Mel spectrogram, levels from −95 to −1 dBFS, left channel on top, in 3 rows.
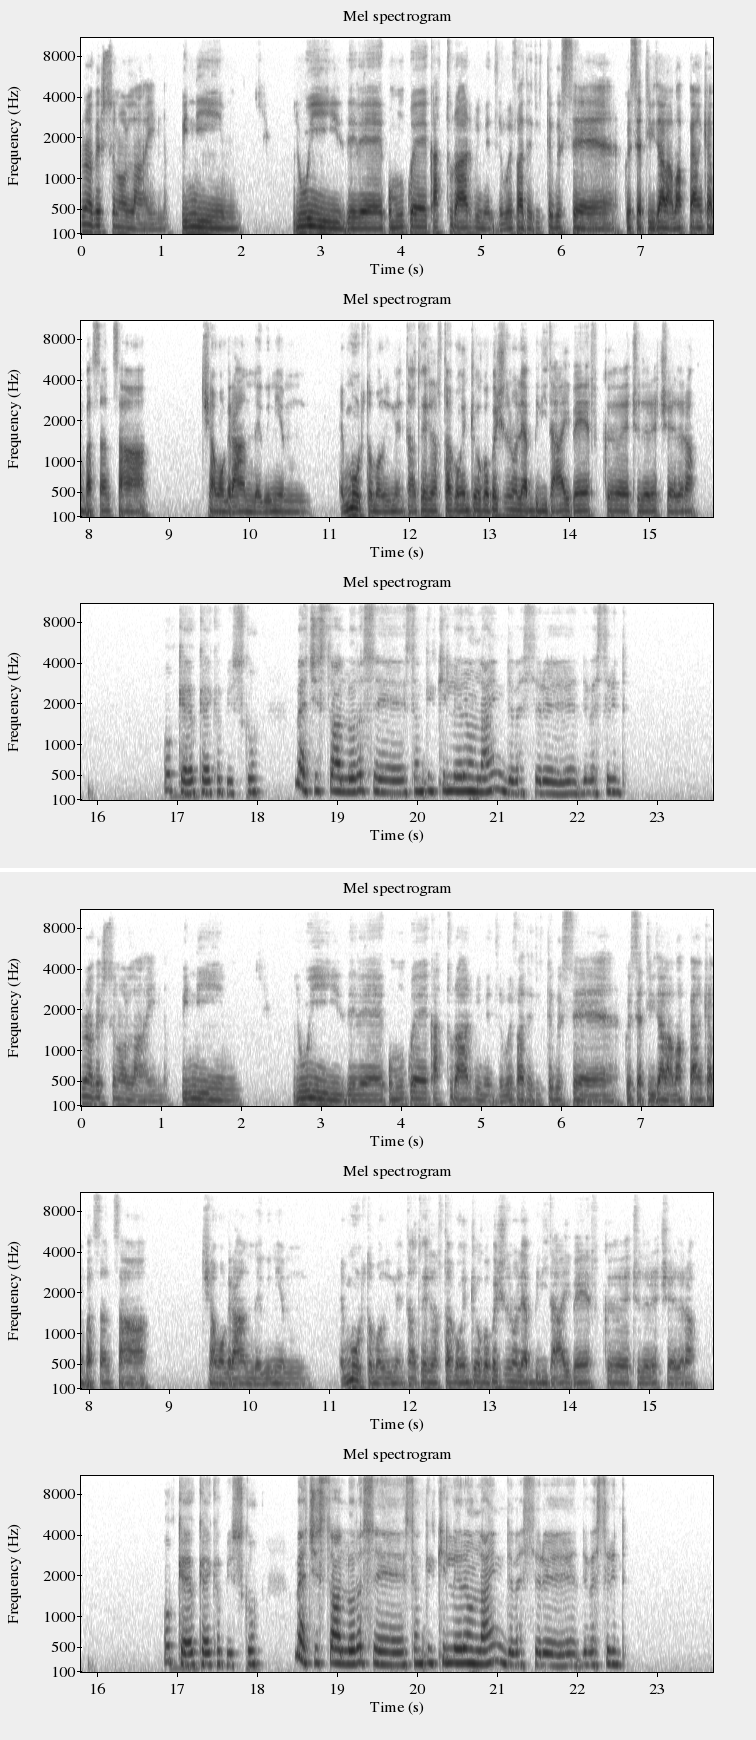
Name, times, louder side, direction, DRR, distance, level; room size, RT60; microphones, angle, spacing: voice 1, 0.0-2.0 2.7-8.7 9.4-10.8 11.1-15.6, left 6 dB, 85° left, 0.4 m, -26 dB
voice 2, 16.8-18.0 18.5-22.6, right 3 dB, 55° right, 0.5 m, -26 dB
2.7 x 2.2 x 2.2 m
head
